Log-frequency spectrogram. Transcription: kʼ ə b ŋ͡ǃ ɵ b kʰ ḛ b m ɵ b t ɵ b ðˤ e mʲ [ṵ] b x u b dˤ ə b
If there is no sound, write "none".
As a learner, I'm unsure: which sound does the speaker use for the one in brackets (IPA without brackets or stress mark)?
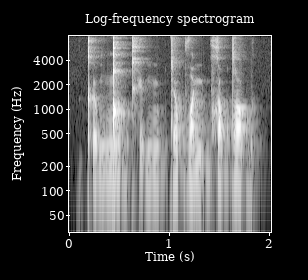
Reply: ṵ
